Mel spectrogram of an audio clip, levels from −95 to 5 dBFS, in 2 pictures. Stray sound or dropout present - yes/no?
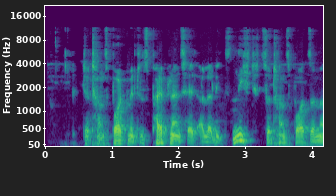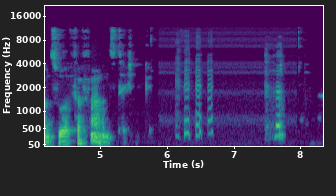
yes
